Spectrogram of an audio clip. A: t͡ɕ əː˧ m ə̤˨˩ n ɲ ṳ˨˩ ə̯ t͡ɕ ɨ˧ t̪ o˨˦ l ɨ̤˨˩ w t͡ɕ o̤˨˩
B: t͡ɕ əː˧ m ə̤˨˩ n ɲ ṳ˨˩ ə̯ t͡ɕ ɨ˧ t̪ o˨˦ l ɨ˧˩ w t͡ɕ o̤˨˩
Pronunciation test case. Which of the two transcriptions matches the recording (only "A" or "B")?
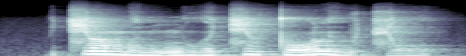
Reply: A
